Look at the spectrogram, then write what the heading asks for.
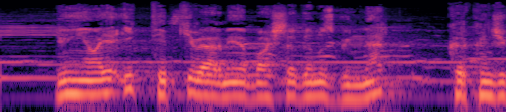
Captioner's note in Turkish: Ahmet dış ses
